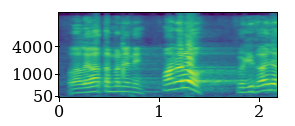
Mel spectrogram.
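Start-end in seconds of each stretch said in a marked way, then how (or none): 1.0-1.4 higher, louder blunt shout; preacher imitating a Betawi man yelling to a friend, loud and blunt; rough Betawi call. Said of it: "Orangnya keras-keras".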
